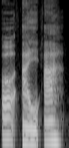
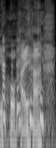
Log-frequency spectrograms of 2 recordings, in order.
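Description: First: The h is silent at the start. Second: An h sound is pronounced at the start. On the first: The speaker calls it right. "So o hai ha" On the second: The speaker calls it wrong. "we don't say ho hai ha. That's what Santa Claus"

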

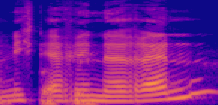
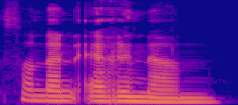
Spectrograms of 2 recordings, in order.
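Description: First: The final R is clearly sounded. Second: The final R is nearly silent. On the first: The speaker calls it wrong. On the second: The speaker calls it right. "it's best if you don't really pronounce the R at the end"

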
